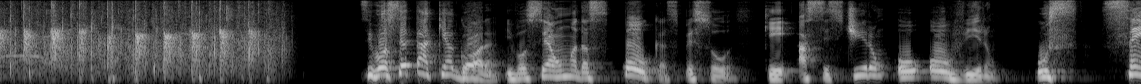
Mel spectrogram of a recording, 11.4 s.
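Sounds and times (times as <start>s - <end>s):
round of applause: 0.0s - 3.1s
speech: 3.7s - 11.4s.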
